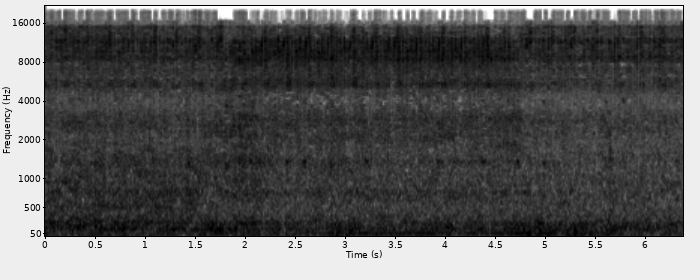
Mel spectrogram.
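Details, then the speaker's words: Chevrolet Caprice V8 idling roughly with uneven, stumbling low pulse and vibration; multiple misfire, no spark from bank 1 coil, later traced to a cut ground wire at the back of the engine. "there's an engine [Music] vibration it's a V8 engine there's a no spark in the bank one coil"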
